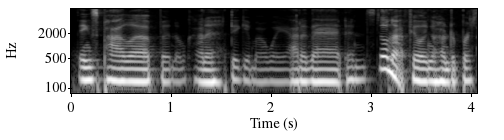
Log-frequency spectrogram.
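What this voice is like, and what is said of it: Nasal, congested voice. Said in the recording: “I'm getting over a cold ... I'm sure you can hear it in my voice ... i do hear it in your nasal ... nasal right yeah oh it's there”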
